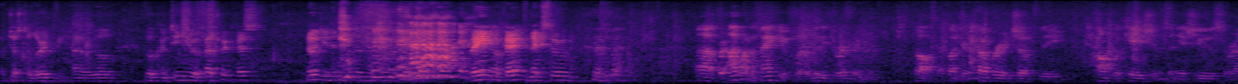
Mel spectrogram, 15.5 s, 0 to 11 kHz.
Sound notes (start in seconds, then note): 4.1 women laugh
